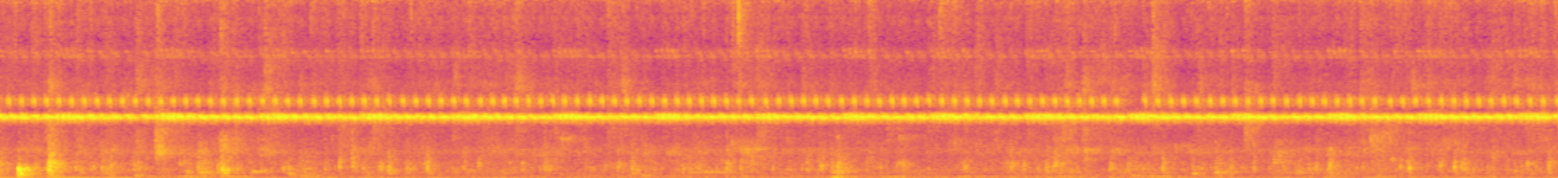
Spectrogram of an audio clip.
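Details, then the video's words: Rain falls softly while a cricket keeps up an unbroken high, piercing trill with a rapid pulse, accompanied by scattered drips and gentle patter for the whole stretch. "Suara Hujan dan Jangkrik Pengantar Tidur"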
